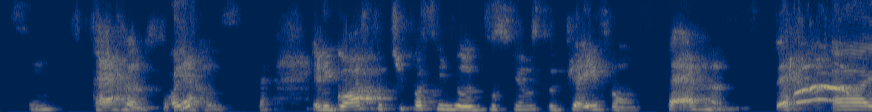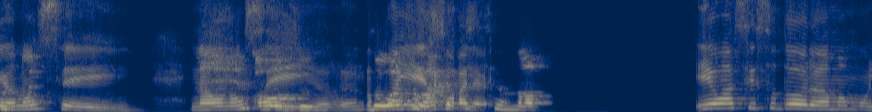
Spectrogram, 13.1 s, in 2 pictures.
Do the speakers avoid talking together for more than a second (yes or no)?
no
